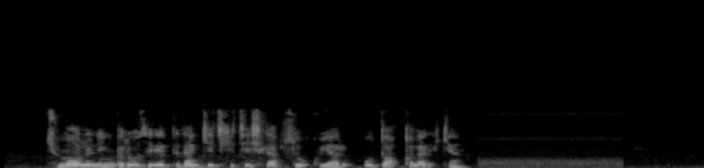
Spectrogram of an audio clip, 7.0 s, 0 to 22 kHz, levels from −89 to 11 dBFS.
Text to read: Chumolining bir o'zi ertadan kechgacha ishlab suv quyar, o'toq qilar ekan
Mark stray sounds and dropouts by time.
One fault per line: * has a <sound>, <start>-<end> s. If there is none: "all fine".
all fine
